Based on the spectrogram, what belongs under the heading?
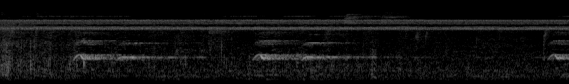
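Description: Yellow-billed jacamar giving drawn-out, level whistled notes, each with a sharp start, spaced a few seconds apart, over a steady high insect drone.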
